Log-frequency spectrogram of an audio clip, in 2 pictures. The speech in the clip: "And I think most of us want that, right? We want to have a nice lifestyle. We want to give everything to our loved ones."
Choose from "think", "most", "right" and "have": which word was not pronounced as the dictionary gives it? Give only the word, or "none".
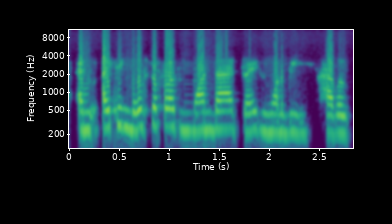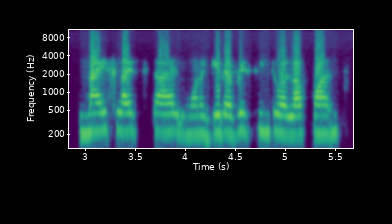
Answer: think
